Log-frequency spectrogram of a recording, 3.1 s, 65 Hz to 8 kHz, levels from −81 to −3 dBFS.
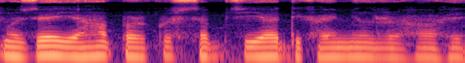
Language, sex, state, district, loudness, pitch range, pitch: Hindi, male, Arunachal Pradesh, Longding, -17 LUFS, 105-115 Hz, 110 Hz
